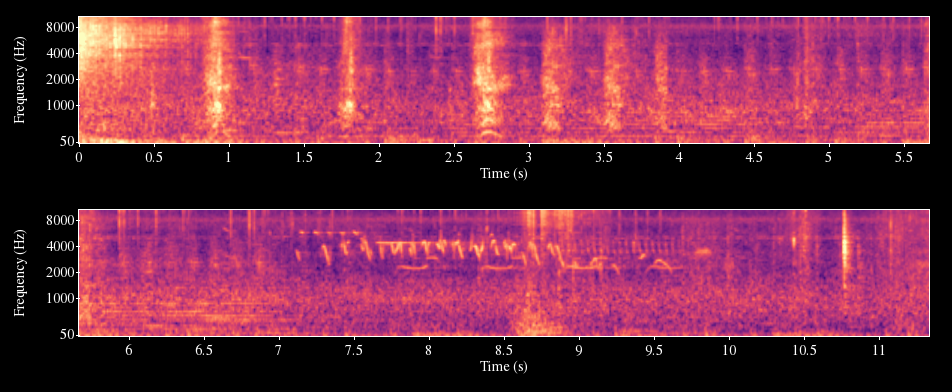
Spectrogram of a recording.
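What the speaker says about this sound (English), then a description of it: "At least these dogs are actually dangerous." Dogs in the video game Enderal: Forgotten Stories, a series of sharp barks and yips scattered through a busy game soundscape, with a brief whining cry and ambient bird-like chirps in the background.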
